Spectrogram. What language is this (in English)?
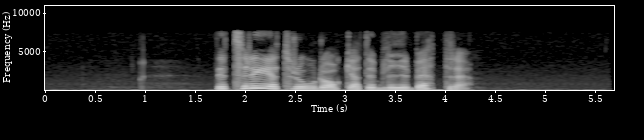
Swedish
